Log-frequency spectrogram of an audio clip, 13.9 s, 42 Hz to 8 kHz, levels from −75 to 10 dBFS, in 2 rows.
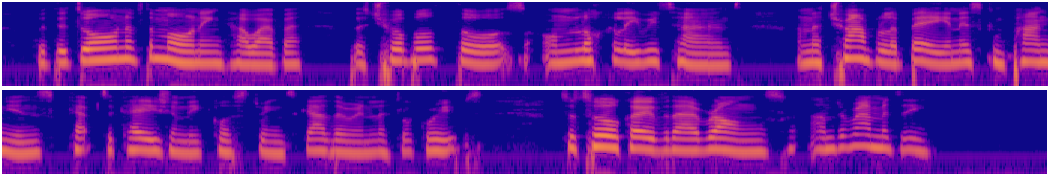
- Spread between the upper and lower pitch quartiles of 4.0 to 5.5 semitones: No, average, 3.0 semitones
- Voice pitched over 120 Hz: Yes, medium, 185 Hz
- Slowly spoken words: No, average, 145 wpm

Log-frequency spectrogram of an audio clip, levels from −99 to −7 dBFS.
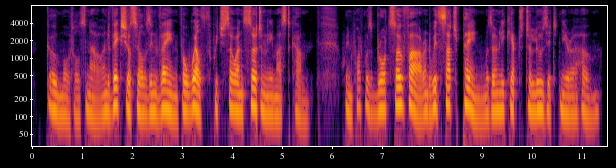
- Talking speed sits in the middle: Yes, average, 175 wpm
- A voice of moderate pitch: No, low, 125 Hz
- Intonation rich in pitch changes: No, average, 3.5 semitones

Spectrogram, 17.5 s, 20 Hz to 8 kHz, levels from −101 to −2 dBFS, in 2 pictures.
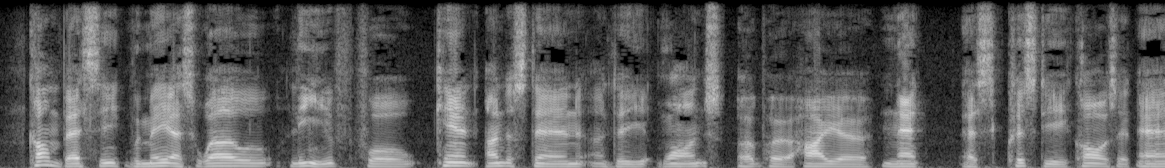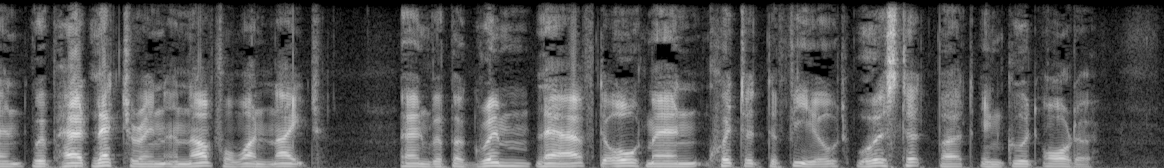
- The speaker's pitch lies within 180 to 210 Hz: No, low, 125 Hz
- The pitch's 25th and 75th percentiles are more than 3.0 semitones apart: No, narrow, 2.5 semitones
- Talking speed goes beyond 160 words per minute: No, average, 155 wpm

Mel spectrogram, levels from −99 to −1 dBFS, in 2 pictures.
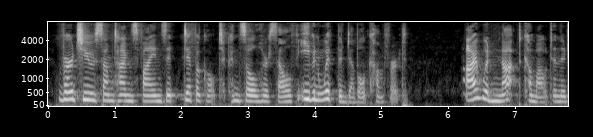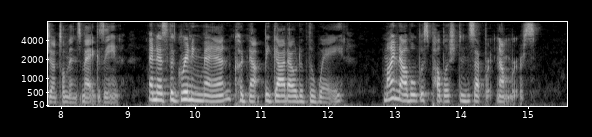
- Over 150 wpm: Yes, average, 160 wpm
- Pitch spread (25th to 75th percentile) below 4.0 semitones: Yes, average, 3.6 semitones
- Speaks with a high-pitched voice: Yes, high, 205 Hz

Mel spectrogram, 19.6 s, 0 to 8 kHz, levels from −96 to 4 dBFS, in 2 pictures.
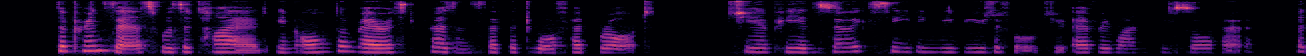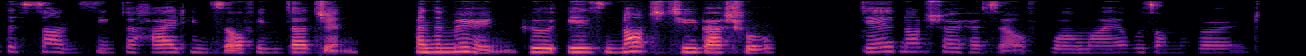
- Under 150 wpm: No, average, 155 wpm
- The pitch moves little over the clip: Yes, narrow, 2.2 semitones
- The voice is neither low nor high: No, high, 210 Hz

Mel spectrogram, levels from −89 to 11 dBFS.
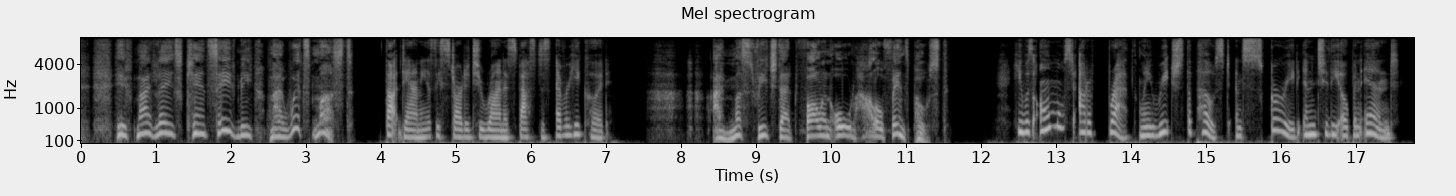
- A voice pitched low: No, high, 195 Hz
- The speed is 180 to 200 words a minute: No, average, 160 wpm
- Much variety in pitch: Yes, wide, 6.0 semitones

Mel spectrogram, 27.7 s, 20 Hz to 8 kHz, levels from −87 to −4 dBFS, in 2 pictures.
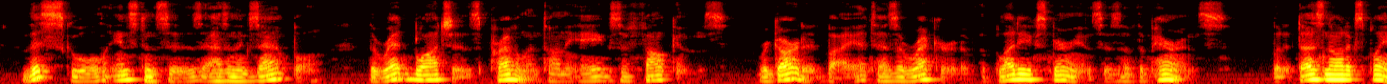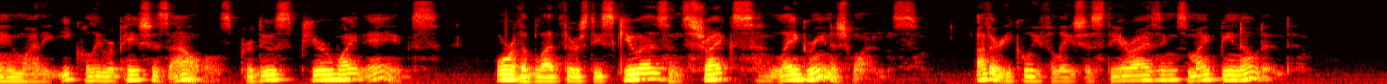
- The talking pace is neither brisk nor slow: No, slow, 130 wpm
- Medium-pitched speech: No, low, 125 Hz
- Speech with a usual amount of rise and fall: Yes, average, 4.9 semitones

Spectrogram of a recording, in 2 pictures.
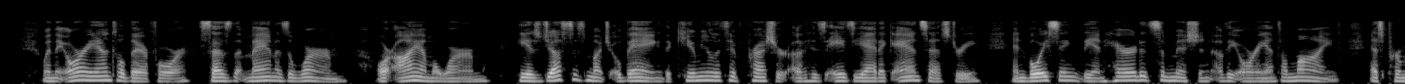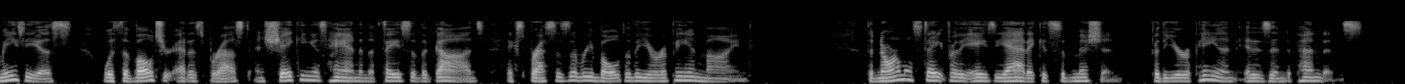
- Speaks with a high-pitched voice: No, medium, 160 Hz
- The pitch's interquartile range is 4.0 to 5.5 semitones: No, average, 2.9 semitones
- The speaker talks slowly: No, average, 160 wpm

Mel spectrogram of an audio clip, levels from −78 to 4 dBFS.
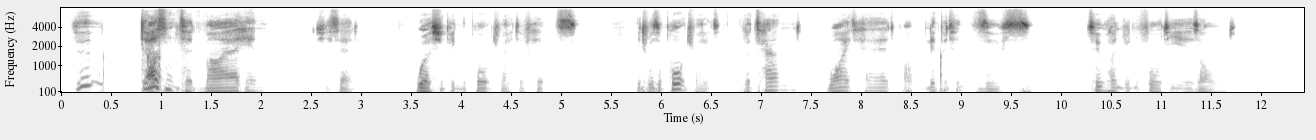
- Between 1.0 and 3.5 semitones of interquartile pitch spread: Yes, average, 2.7 semitones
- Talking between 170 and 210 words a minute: No, slow, 135 wpm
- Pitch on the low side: Yes, low, 115 Hz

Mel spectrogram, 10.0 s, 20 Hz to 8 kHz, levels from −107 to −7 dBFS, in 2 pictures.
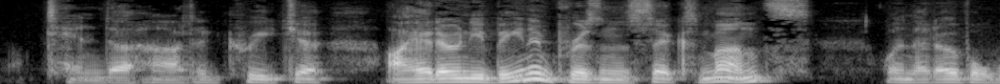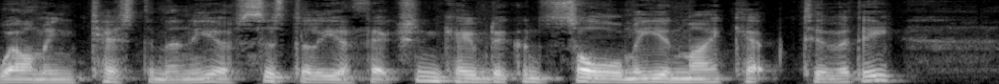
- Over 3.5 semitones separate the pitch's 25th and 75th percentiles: No, average, 3.0 semitones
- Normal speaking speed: Yes, average, 145 wpm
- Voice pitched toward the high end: No, low, 110 Hz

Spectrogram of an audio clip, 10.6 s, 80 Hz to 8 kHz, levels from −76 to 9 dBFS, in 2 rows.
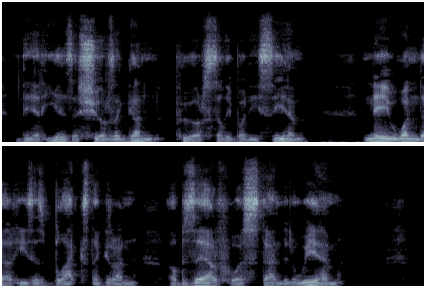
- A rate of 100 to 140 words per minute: Yes, slow, 135 wpm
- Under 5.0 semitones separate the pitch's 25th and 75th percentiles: Yes, average, 3.5 semitones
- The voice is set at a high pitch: No, very low, 85 Hz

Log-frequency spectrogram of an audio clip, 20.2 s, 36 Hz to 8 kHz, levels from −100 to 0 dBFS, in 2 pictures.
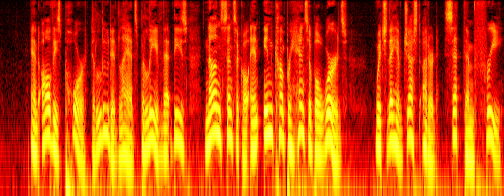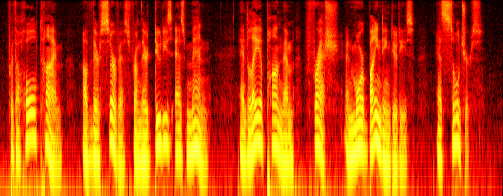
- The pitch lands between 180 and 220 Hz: No, low, 125 Hz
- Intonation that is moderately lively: No, wide, 8.2 semitones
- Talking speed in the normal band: No, slow, 130 wpm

